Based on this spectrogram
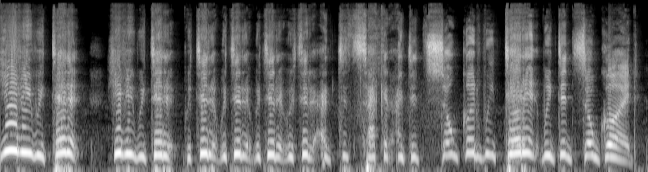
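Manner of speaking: overjoyed, giddy, ecstatic, high bouncing cheer. Vivi's team takes second place in a cooking contest: ecstatic Vivi voice. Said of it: "He starts jumping up and down".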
